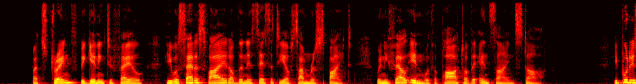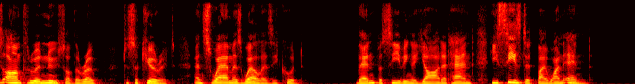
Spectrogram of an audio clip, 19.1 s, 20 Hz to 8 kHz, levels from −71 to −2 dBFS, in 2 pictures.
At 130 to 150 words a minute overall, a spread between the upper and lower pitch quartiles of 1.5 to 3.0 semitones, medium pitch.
No: average, 175 wpm; narrow, 2.6 semitones; medium, 155 Hz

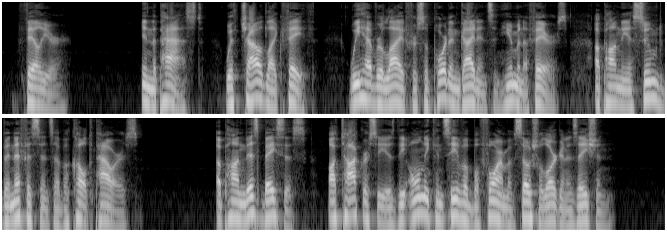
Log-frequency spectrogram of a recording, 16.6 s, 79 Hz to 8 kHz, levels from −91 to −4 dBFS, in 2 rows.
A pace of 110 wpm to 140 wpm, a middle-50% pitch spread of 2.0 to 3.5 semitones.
No: slow, 135 wpm; average, 4.2 semitones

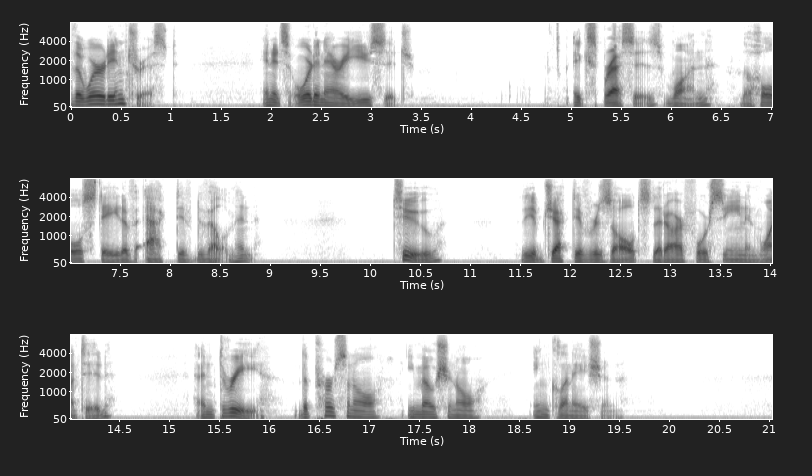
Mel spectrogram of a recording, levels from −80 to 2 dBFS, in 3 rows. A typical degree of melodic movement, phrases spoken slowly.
Yes: average, 4.0 semitones; slow, 85 wpm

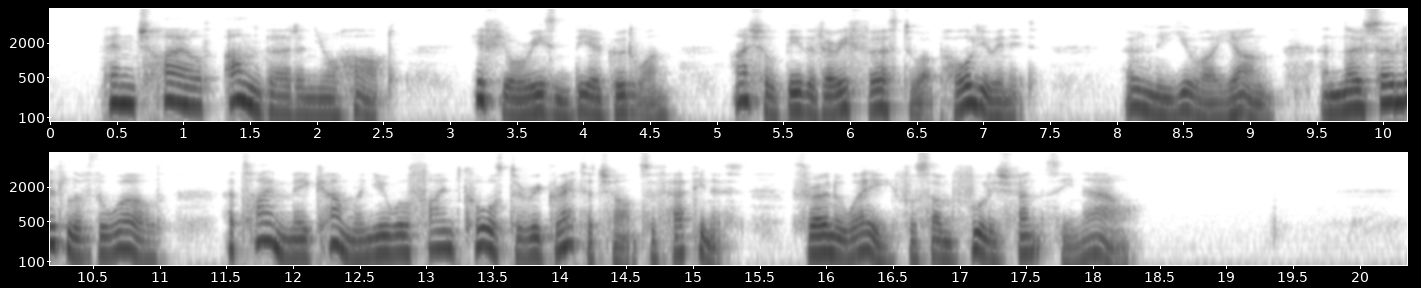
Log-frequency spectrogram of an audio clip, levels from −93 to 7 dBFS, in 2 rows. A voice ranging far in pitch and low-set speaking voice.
Yes: wide, 6.1 semitones; low, 130 Hz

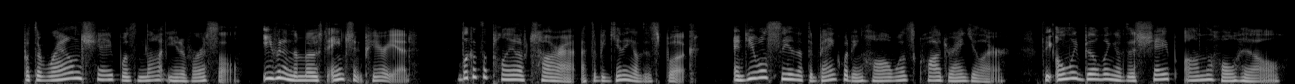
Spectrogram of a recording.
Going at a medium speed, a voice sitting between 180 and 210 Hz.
No: fast, 210 wpm; high, 190 Hz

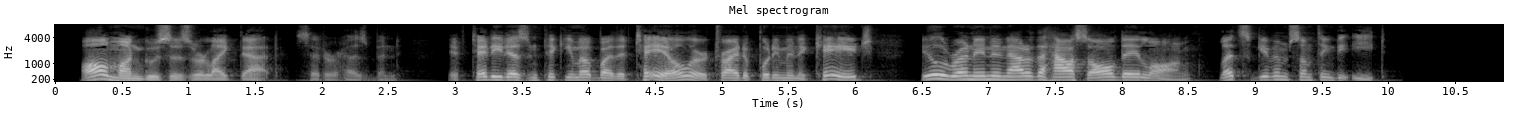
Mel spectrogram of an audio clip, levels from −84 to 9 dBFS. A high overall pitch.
No: medium, 145 Hz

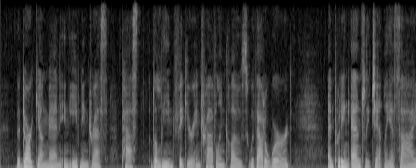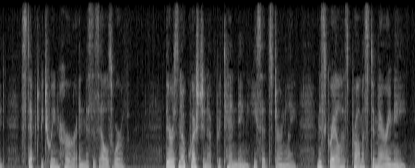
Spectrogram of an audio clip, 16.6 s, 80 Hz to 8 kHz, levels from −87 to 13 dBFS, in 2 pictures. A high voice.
No: medium, 155 Hz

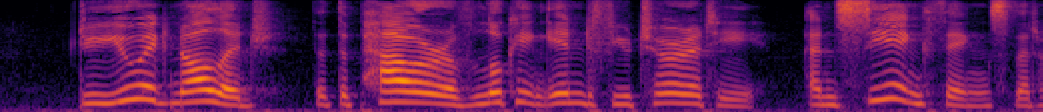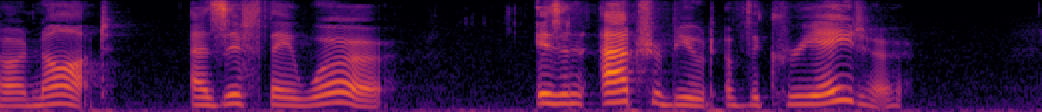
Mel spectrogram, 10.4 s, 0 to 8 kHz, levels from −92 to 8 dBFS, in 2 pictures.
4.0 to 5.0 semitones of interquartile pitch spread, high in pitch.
Yes: average, 4.4 semitones; high, 230 Hz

